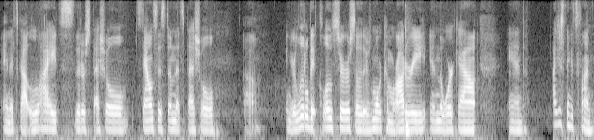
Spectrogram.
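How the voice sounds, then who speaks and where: A woman's voice: low-pitched, steady tone, measured pace, creaky, a little hiss or hum. A woman who owns a gym, chatting in a podcast interview, laughing often and getting emotional about her members. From United States. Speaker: gym owner and trainer.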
